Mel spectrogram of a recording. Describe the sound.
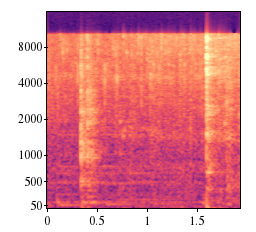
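Fish skin frying skin-side down in oil, pressed flat against the pan to crisp: a faint, steady sizzling hiss broken by two sharp crackles, with no talking.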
